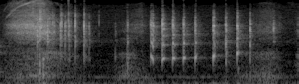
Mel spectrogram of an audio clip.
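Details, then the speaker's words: Aftermarket upper door hinge pin with circlip detents, cheap junk metal, on an OBS Ford pickup: sharp, high chirps each time the door swings, a dry poor-quality pin squeaking in its bushing; hinge is tight with no slop. "that's because these metals that they use are junk. So, these are your cheapest pins you could probably buy."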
